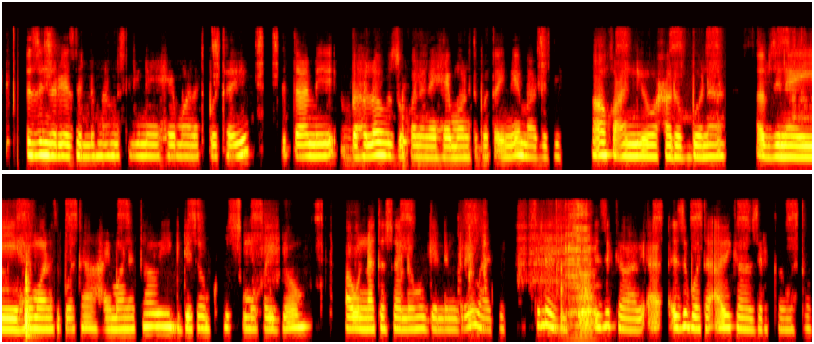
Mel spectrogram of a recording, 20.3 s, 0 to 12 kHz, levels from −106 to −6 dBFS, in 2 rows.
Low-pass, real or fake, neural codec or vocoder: 7.2 kHz; real; none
